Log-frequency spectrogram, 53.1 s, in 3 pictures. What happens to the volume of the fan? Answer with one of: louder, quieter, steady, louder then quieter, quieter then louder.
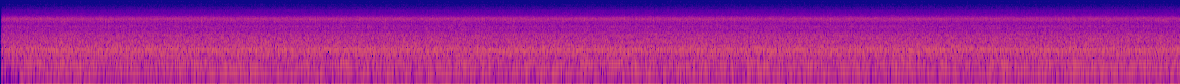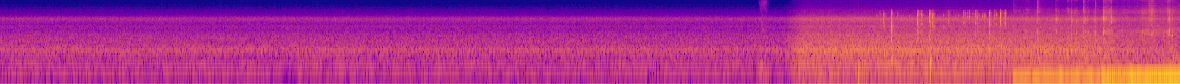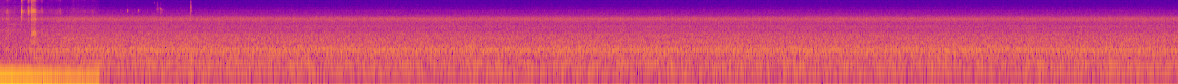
louder.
